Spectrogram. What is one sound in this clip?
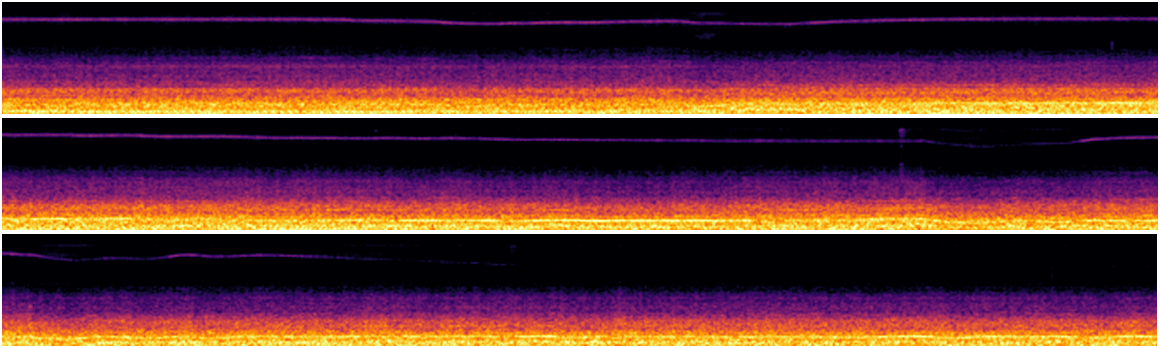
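A truck engine hums and drones steadily from inside the cab.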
